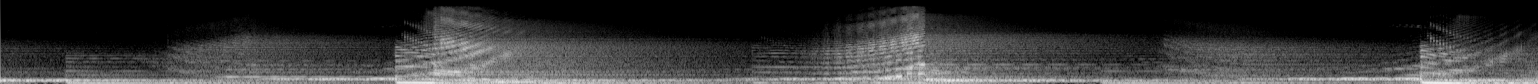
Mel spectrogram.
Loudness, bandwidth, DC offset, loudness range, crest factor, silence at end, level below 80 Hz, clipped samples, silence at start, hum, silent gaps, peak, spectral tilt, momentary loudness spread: -16 LUFS; 14.5 kHz; 0.7%; 8 LU; 14 dB; 0 s; -18 dBFS; under 0.1%; 0 s; none; none; 0 dBFS; -6.5 dB/octave; 15 LU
